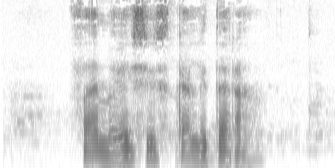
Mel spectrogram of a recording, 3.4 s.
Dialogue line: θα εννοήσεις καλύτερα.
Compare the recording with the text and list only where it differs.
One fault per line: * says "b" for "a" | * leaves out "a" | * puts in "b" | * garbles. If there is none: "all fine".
all fine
